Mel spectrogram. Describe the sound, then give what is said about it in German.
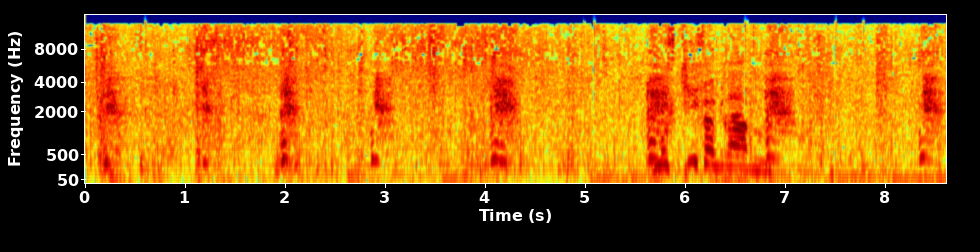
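Steady rain hisses in a constant wash of noise throughout, with a few brief clattering sounds, while people talk over it as they dig a trench around a tent with a shovel to keep the water out. “Schneller, der Regen.”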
